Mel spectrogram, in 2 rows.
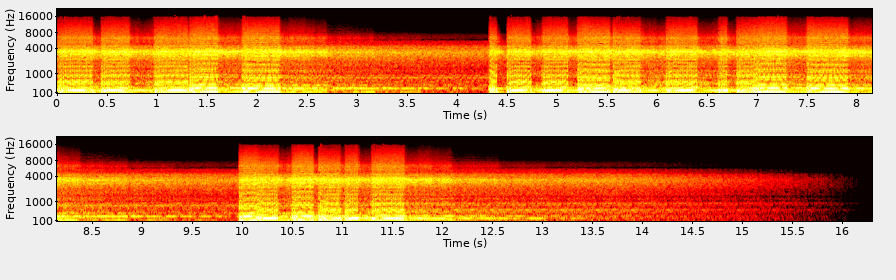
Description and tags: gabber synth supa fricked
hardcore, neurofunk, hardstyle, 170, synth, gabber, schranz, jungle, riff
